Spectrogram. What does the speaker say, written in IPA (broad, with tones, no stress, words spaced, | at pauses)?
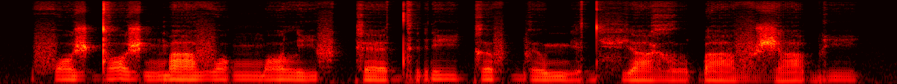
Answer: fɔ˨ʒdɔ˦˨ʒŋ͡ma˧vɔ˧ ŋ͡mɔ˧li˨˦f kɛ˧d ri˦˨kə˦fbɘ˧u̯ mʲə˨d fʲa˧ɣʊ˨ɓa˨v ʒa˨bi˦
